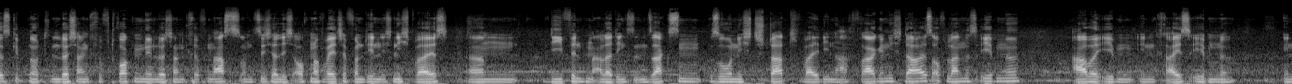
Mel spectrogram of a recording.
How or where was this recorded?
busy venue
